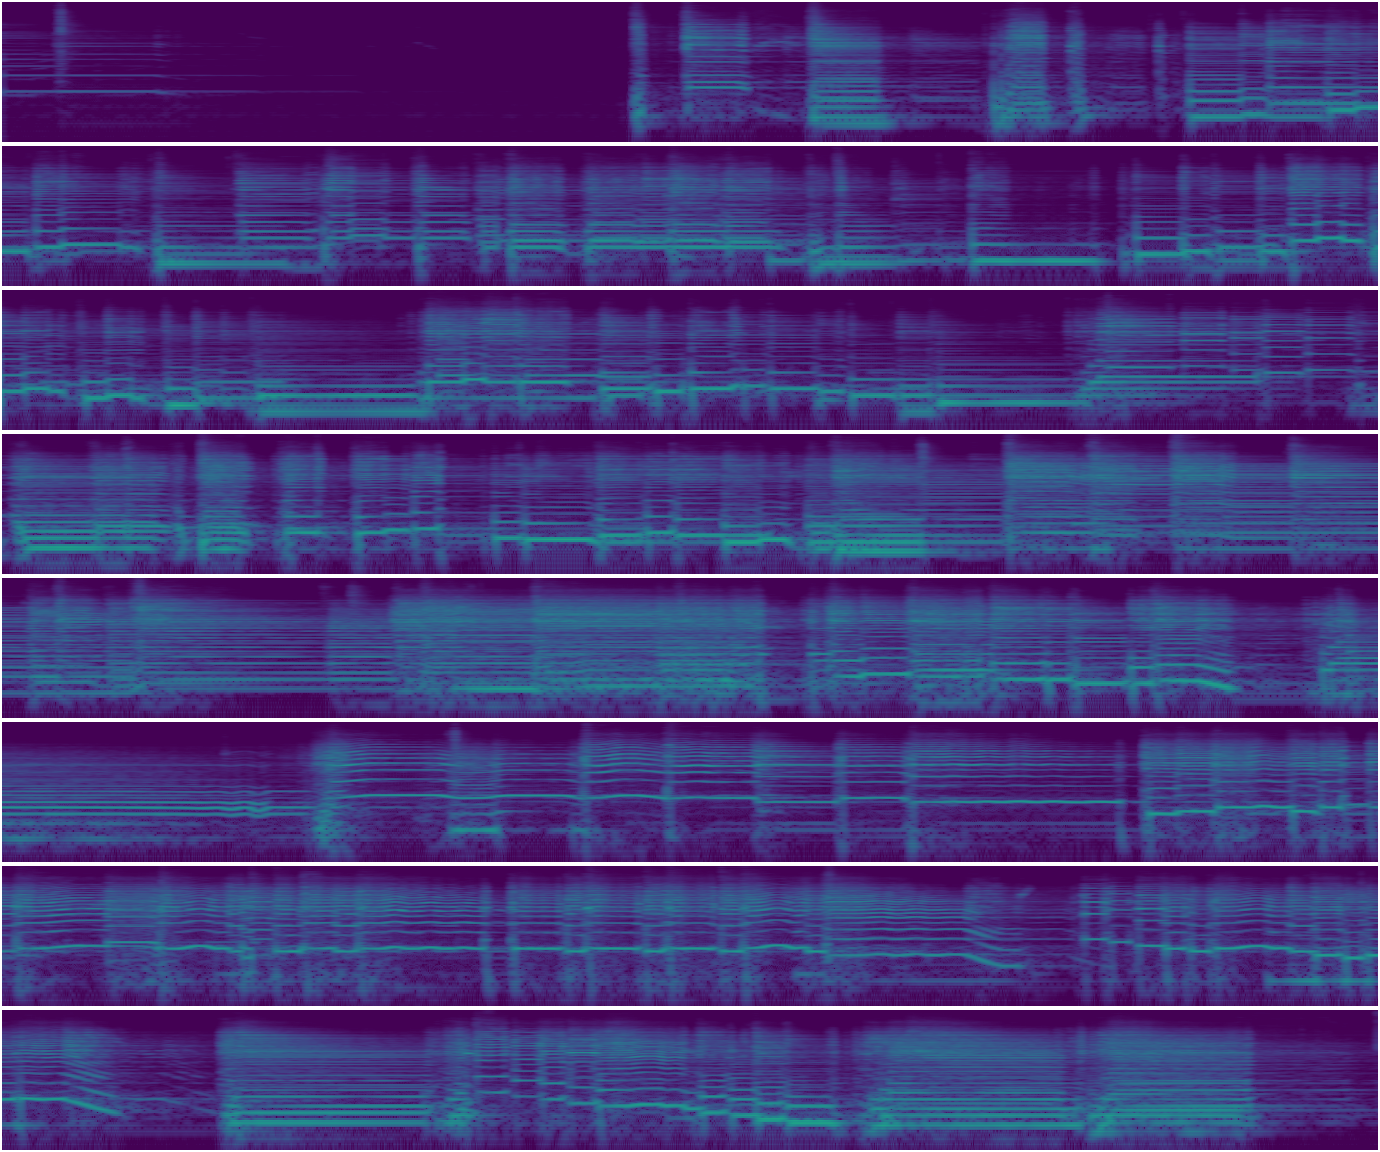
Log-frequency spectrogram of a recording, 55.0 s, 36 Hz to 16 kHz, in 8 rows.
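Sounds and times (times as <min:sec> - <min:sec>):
electric guitar chords and lead: 0:03.2 - 0:55.0.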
